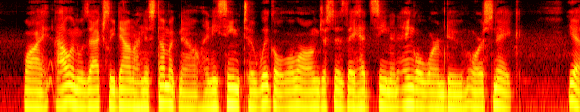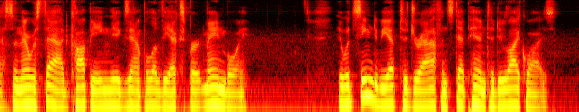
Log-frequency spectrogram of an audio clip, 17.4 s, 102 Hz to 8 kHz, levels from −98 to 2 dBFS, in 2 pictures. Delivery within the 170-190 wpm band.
Yes: average, 185 wpm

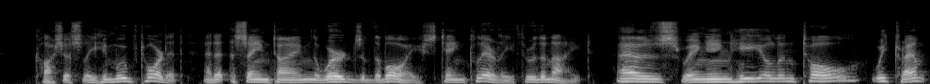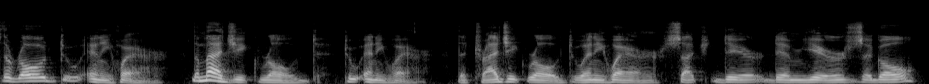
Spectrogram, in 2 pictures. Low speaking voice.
Yes: low, 110 Hz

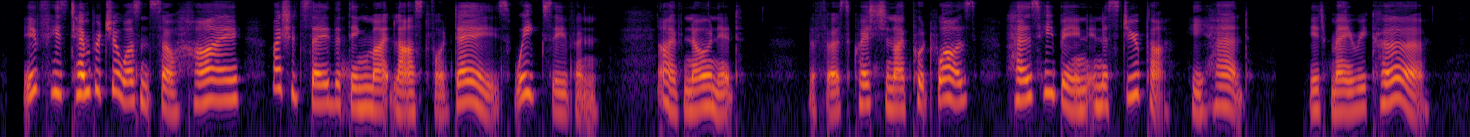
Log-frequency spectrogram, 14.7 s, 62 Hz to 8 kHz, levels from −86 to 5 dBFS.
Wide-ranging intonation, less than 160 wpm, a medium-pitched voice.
No: wide, 6.8 semitones; average, 150 wpm; high, 205 Hz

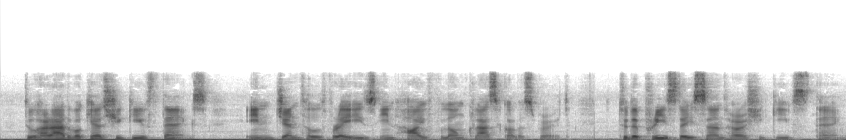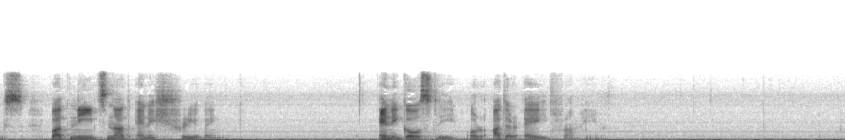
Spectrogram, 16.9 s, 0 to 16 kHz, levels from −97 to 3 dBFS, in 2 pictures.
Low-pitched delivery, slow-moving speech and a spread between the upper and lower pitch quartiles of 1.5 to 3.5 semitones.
Yes: low, 105 Hz; slow, 125 wpm; narrow, 2.6 semitones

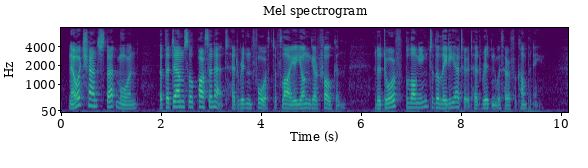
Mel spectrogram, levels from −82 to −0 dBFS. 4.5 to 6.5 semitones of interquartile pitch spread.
Yes: average, 5.1 semitones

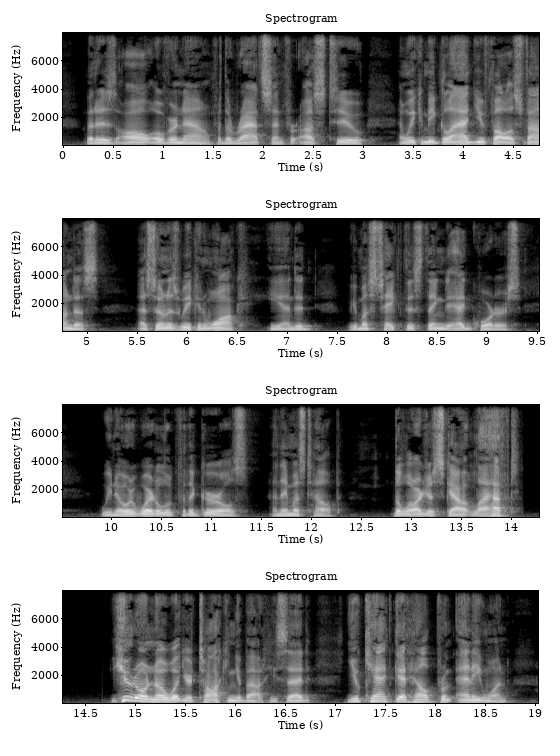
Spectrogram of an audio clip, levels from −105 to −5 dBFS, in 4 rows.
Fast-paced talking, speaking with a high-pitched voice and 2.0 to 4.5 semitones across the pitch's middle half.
No: fast, 215 wpm; low, 105 Hz; average, 3.8 semitones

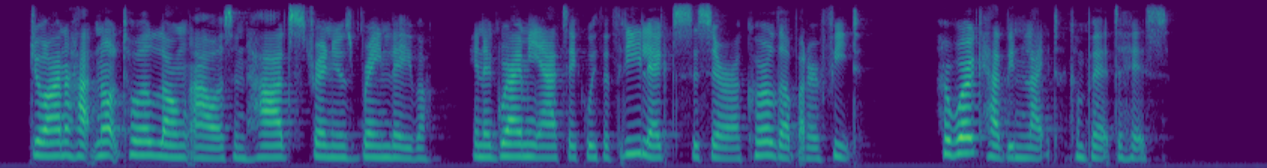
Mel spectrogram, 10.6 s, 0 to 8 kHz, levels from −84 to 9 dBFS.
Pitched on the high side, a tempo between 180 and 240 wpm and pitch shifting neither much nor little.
No: high, 205 Hz; average, 190 wpm; narrow, 2.3 semitones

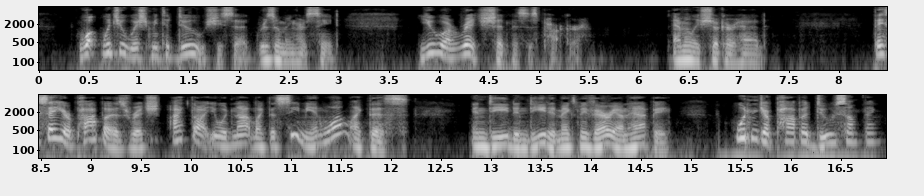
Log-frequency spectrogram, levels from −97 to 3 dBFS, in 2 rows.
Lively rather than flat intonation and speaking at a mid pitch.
Yes: wide, 8.1 semitones; medium, 150 Hz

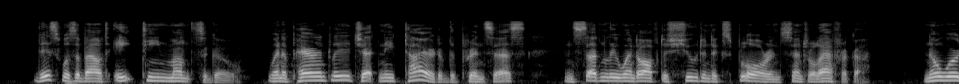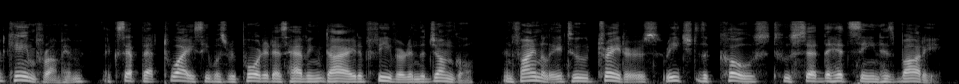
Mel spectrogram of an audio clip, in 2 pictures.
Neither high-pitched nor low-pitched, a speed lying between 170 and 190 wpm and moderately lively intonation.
Yes: medium, 145 Hz; average, 180 wpm; average, 4.1 semitones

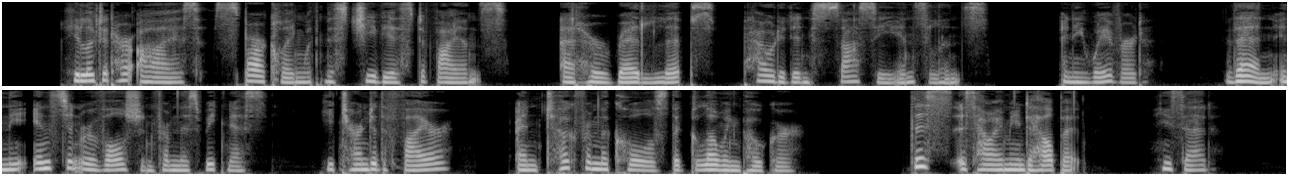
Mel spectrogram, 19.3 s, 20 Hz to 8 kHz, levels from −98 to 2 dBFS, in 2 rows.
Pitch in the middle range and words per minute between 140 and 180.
Yes: medium, 175 Hz; average, 160 wpm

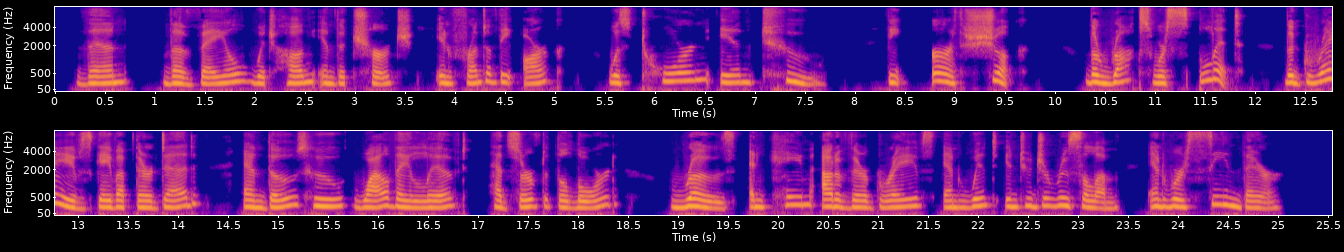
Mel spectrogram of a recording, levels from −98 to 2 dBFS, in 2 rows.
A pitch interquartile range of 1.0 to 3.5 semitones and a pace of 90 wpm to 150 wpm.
Yes: average, 3.0 semitones; average, 140 wpm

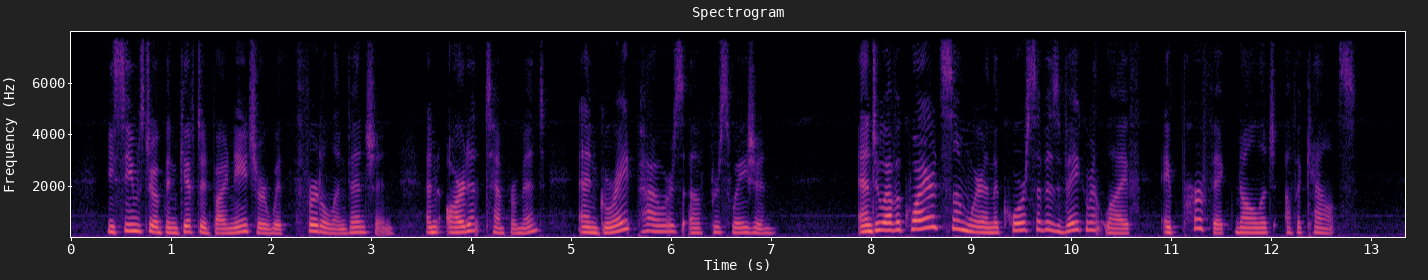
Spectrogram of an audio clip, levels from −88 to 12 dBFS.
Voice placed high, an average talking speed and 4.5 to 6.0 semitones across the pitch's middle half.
Yes: high, 205 Hz; average, 160 wpm; average, 5.2 semitones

